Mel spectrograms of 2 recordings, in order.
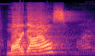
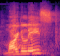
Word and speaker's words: Marguilies: further ado let's bring up the lovely morgyles thank you margulis excuse me for the mispronouncing pronunciation mrs and margulies hello ma'am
